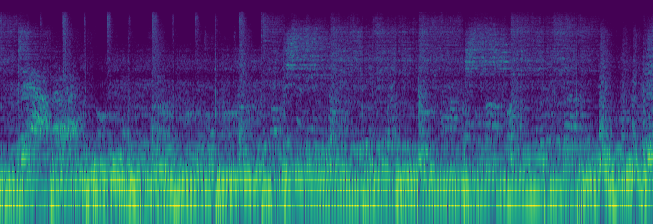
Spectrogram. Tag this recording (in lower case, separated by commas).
music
